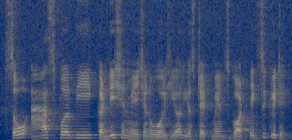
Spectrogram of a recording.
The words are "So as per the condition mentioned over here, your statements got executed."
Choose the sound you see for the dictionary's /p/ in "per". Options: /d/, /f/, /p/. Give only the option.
/f/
